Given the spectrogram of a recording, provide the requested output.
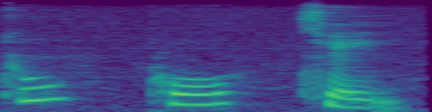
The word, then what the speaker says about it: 24K: Então, em coreano, a pronúncia seria tu po k.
